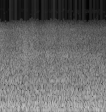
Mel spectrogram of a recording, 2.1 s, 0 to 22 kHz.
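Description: Steady rushing noise of a Jakarta–Bandung high-speed electric train (KCIC400AF EMU) running past at speed, heard from a distance.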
